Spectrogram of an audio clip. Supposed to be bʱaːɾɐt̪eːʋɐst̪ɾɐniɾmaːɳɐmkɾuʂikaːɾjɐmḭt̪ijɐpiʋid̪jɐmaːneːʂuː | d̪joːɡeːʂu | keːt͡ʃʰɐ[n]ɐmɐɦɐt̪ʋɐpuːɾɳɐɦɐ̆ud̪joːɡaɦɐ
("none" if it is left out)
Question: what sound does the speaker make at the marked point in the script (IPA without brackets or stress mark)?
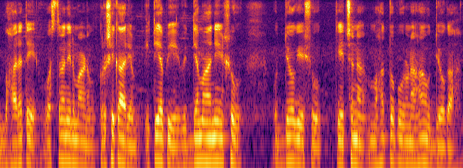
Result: n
